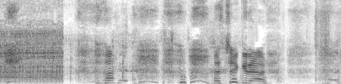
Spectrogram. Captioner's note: laughing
